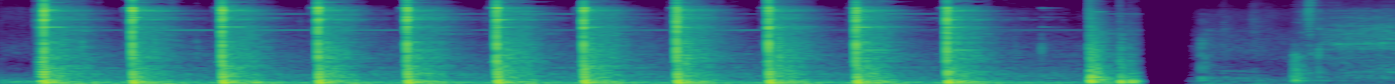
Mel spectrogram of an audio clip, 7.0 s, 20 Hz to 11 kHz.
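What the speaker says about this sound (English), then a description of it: "we'll use the side of the hammer, and it's going to hit this old socket well enough to drive this bearing race down" A hammer strikes the side of an old socket to drive a bearing race down into a '55–'57 Chevy hub, eleven sharp metallic blows landing at a steady rhythm, close and loud, followed by silence and a few faint clinks.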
